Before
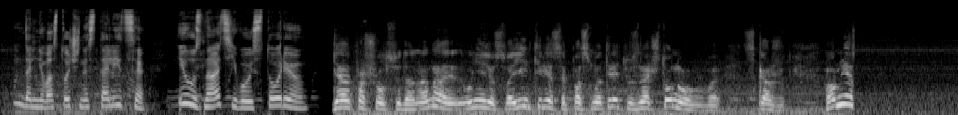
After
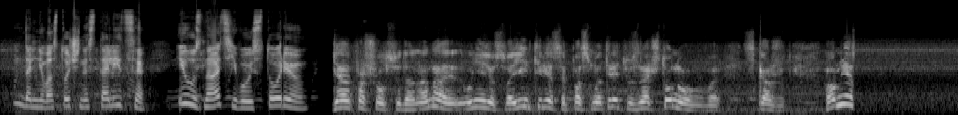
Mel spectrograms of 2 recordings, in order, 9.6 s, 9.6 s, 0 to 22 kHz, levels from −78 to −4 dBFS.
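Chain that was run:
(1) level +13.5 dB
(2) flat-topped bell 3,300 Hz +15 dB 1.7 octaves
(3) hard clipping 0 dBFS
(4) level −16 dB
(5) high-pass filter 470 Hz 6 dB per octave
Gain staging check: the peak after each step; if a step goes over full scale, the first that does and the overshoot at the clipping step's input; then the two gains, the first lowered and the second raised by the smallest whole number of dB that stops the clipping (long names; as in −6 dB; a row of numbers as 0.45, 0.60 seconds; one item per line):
−2.0, +6.0, 0.0, −16.0, −13.5 dBFS
step 2, 6.0 dB
step 1 +7.5 dB, step 4 −10 dB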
